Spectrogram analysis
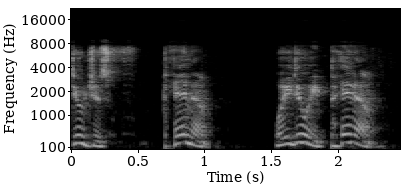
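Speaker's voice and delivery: mild, half-hearted, urging half-shout. Recounting a match where Arn Anderson called out to an overconfident Cody, imitating Arn Anderson yelling. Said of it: "Arn Anderson was yelling at Cody like".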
